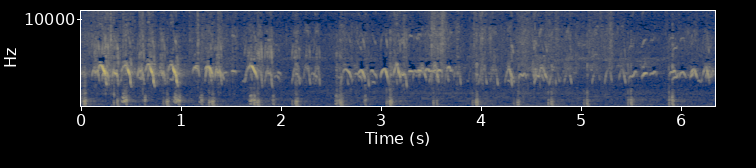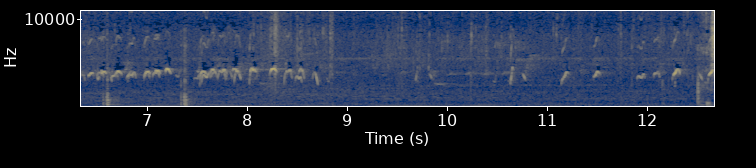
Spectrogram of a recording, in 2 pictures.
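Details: Seven newly hatched baby chicks, with a hen probably sitting on more fresh hatchlings; high, downslurred peeps repeat rapidly and overlapping, with a regular series of sharp tapping clicks through the first half, then sparser peeping.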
